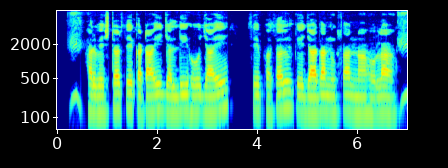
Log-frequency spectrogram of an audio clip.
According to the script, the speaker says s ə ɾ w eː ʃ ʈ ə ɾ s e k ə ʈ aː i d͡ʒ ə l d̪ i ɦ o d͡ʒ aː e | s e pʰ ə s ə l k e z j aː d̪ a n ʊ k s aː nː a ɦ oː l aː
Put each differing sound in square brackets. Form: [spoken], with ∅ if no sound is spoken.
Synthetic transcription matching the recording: [h] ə ɾ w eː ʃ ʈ ə ɾ s e k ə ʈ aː i d͡ʒ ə l d̪ i ɦ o d͡ʒ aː e | s e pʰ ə s ə l k e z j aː d̪ a n ʊ k s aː nː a ɦ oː l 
